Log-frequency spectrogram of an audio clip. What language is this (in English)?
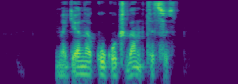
Abkhazian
